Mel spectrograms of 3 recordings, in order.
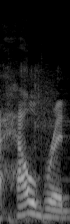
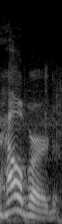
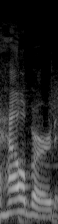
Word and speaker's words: halberd: at you pulling a halbridge seemingly out of its arm I said it right a halberd sorry pulling a halberd it doesn't sound right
